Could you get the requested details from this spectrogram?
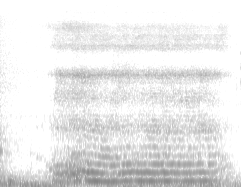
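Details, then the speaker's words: Dog named Bruce snoring in the background during a live stream. "you hear my dog snoring Bruce stop snoring mama I love you"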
